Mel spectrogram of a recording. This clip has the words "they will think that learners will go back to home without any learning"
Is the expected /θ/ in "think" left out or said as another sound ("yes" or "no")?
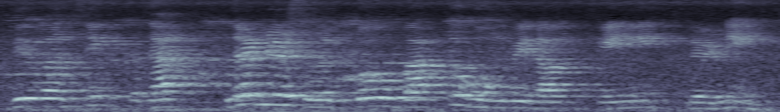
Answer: yes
